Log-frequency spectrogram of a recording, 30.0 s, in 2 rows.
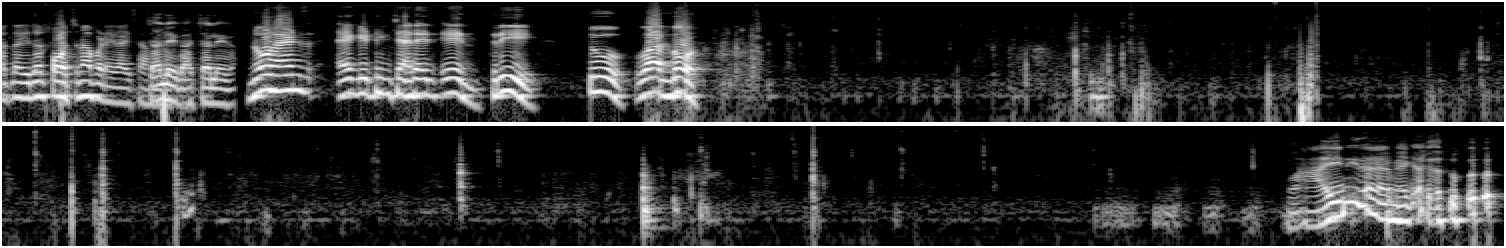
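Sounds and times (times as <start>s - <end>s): people chewing and biting: 7.1s - 28.1s.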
